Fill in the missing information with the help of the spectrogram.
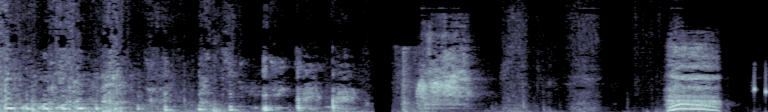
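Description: A dog's short whiny notes mixed with scuffling. After a break, a cat meows once near the end, a single meow that rises and then falls in pitch, the loudest sound here.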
